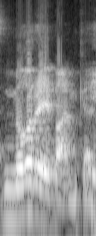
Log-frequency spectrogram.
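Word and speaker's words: Nore bankaja (노래방 가자): Dore bankaja? – Yeah. – Like, is that karaoke? But then actually, like, it's the N letter. Yeah. I was saying it wrong the whole first month. Yeah. Nore bankaja.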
